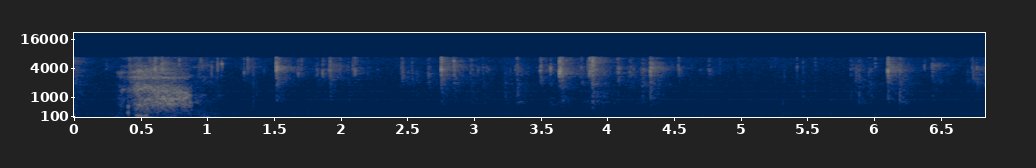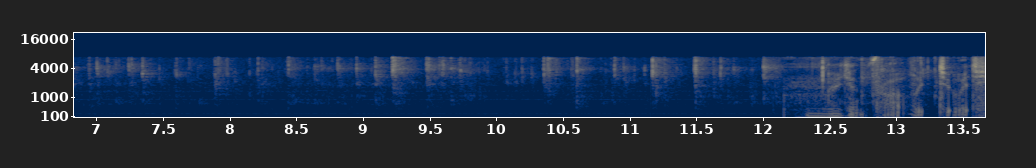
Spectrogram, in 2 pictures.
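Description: Keys on a keyboard click in quick, uneven bursts of typing.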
